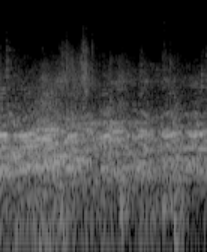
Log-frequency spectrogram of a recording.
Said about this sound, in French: alors là, on est resté un petit moment au milieu des poules.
